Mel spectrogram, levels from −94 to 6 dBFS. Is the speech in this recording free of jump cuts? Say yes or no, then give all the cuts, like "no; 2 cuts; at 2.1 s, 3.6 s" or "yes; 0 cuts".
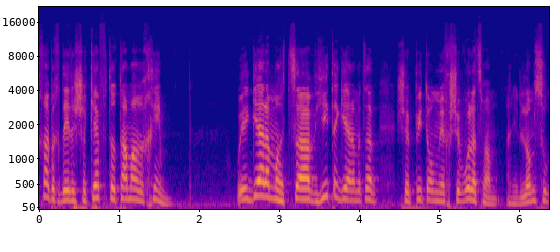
no; 1 cut; at 2.3 s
